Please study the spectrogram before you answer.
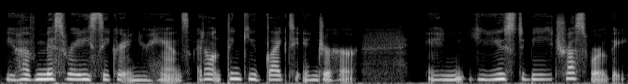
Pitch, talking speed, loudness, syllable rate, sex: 220 Hz, 210 wpm, -19 LUFS, 5.2 syllables/s, female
